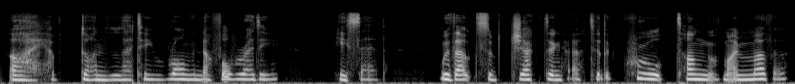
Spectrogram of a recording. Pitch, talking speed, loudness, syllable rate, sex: 225 Hz, 145 wpm, -19 LUFS, 4.4 syllables/s, female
